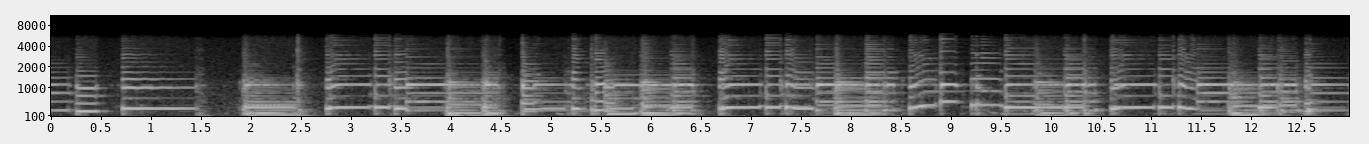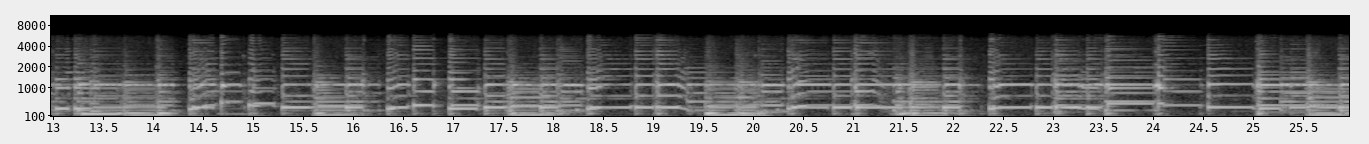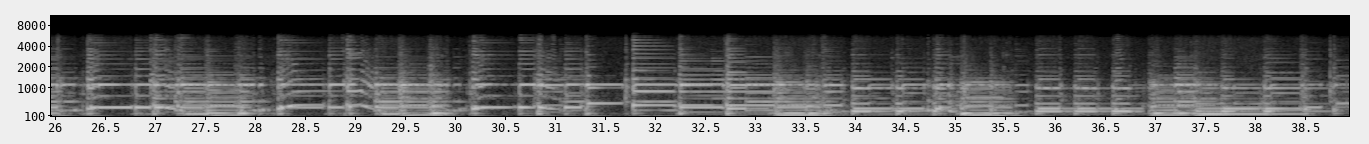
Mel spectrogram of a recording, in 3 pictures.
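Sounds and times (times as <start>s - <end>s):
acoustic guitar music: 0.0s - 38.9s.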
